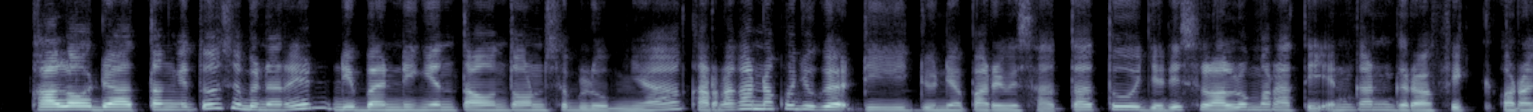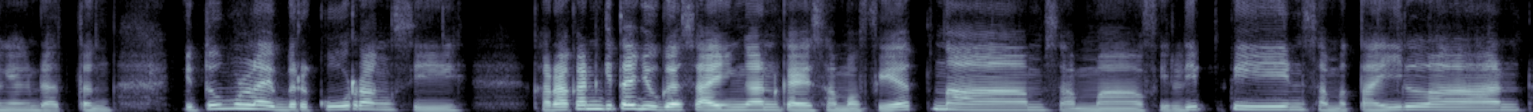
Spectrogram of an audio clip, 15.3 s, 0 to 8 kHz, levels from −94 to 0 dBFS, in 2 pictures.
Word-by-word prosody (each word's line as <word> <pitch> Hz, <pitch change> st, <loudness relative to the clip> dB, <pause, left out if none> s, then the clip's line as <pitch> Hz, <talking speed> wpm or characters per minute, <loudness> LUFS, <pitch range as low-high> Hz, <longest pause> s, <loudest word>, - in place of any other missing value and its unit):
Kalau 220 Hz, +2 st, +5 dB
dateng 210 Hz, +1 st, +1 dB
itu 300 Hz, +9 st, -3 dB
sebenarnya 245 Hz, -, -3 dB
dibandingin 190 Hz, -1 st, -3 dB
tahun-tahun 180 Hz, 0 st, -3 dB
sebelumnya 170 Hz, +5 st, -6 dB
karena 185 Hz, +1 st, -3 dB
kan 270 Hz, +2 st, -2 dB
aku 255 Hz, +1 st, -4 dB
juga 225 Hz, -4 st, +2 dB
di 180 Hz, -1 st, -8 dB
dunia 170 Hz, -1 st, -8 dB
pariwisata 165 Hz, +2 st, -5 dB
tuh, 220 Hz, -2 st, -1 dB
jadi 175 Hz, +3 st, -3 dB
selalu 185 Hz, -2 st, -1 dB
merhatiin 185 Hz, -1 st, -7 dB
kan 195 Hz, 0 st, -6 dB
grafik 170 Hz, 0 st, -4 dB, 0.2 s
orang 170 Hz, -1 st, -3 dB
yang 165 Hz, -, -5 dB
dateng, 160 Hz, +1 st, -4 dB, 0.4 s
itu 270 Hz, +9 st, +1 dB
mulai 275 Hz, -7 st, +4 dB
berkurang 215 Hz, +3 st, +1 dB
sih. 170 Hz, -2 st, -6 dB, 0.3 s
Karena 210 Hz, +4 st, +5 dB
kan 265 Hz, 0 st, +5 dB
kita 275 Hz, +1 st, +7 dB
juga 210 Hz, -5 st, +6 dB
saingan 190 Hz, +1 st, +5 dB
kayak 165 Hz, -2 st, +6 dB
sama 160 Hz, -1 st, -3 dB
Vietnam, 195 Hz, -, +1 dB
sama 155 Hz, 0 st, -3 dB
Philippines, 220 Hz, +3 st, -2 dB
sama 160 Hz, -3 st, -6 dB
Thailand. 195 Hz, +1 st, 0 dB
190 Hz, 155 wpm, -28 LUFS, 170-215 Hz, 0.4 s, kita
